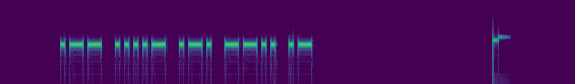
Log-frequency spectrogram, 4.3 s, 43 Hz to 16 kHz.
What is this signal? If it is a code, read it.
Morse code, heard as a keyed tone, about 34 wpm, 700 Hz. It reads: W4RZA
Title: USA Call Signs - 5 Characters - 3x Character Spacing - 35wpm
